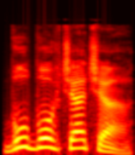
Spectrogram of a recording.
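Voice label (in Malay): "bubur cha cha", Malay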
